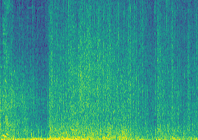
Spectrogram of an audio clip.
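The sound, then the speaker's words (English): Gunfire from riders ambushing a wagon on a rocky trail: a dense, continuous barrage of booming shots that merge into one loud, unbroken roar throughout. “looked in the direction of the shots and saw half a dozen riders charging down at them”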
